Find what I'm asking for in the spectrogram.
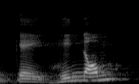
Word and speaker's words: Gehinnom: Gehenna ist einfach griechisch, so ein bisschen griechisch ausgesprochen, das hebräische Gehenna. Und das heißt Tal Hinnom. Gehenna oder Gehinnom. Das ist ein Tal außerhalb der Altstadt von Jerusalem.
